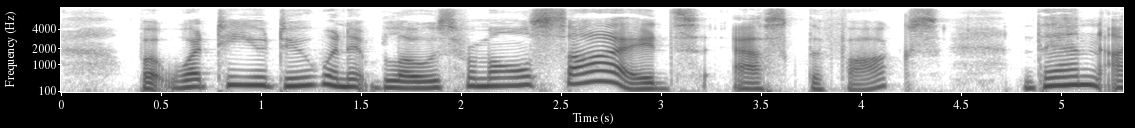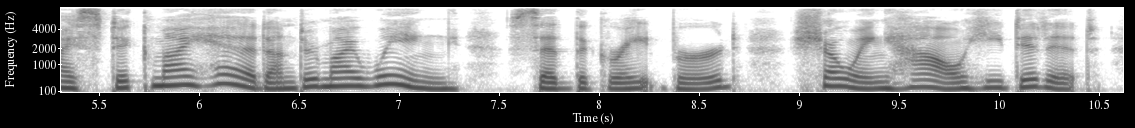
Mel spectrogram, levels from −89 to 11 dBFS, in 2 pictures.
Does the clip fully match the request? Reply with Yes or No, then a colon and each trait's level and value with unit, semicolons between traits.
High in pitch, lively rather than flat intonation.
Yes: high, 195 Hz; wide, 6.1 semitones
